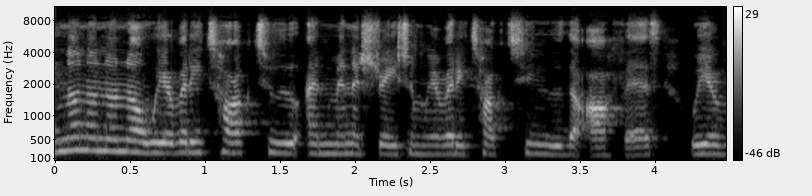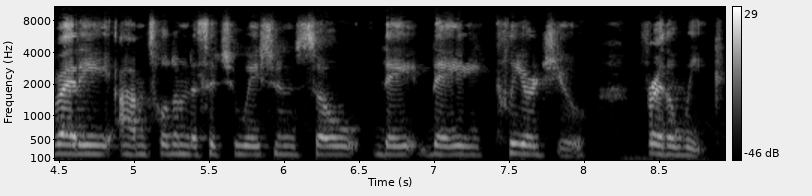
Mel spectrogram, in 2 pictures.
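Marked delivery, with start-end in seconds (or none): none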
